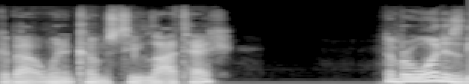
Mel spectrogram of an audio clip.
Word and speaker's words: LaTeX: He pronounced it LaTeX. He said, even though it looks like, sort of like the word latex, it's pronounced LaTeX.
